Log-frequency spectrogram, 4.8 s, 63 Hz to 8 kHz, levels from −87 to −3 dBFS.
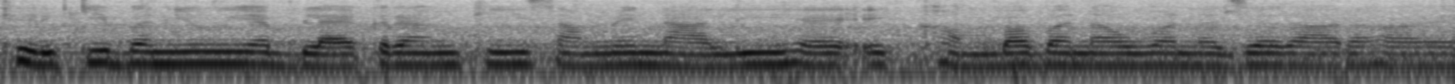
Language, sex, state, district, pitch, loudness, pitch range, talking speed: Hindi, female, Chhattisgarh, Raipur, 190 Hz, -14 LUFS, 180-195 Hz, 220 wpm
